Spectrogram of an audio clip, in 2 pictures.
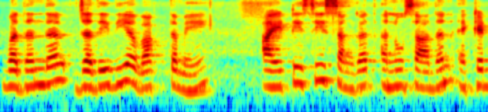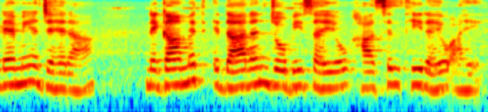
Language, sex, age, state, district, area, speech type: Sindhi, female, 30-45, Maharashtra, Thane, urban, read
